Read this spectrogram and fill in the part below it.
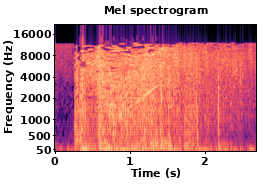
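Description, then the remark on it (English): A gas store building on the far side of the road suddenly explodes in flames with a loud burst after a brief pause, followed by a sustained roaring rumble with scattered crackles and debris-like pops slowly fading over a few seconds. “From the size of the explosion and the color of the flames, it was obviously a gas store.”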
